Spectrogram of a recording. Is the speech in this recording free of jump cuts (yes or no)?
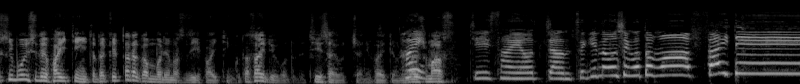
yes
